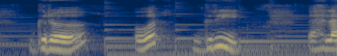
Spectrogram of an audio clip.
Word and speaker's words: गृह: ये ग्राम है और ये गृह है।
